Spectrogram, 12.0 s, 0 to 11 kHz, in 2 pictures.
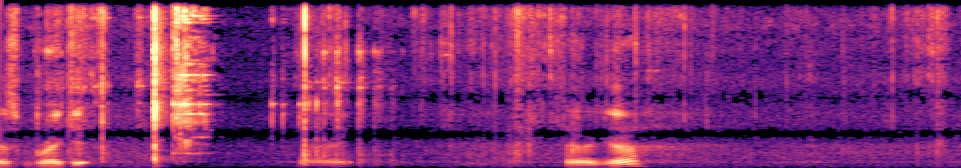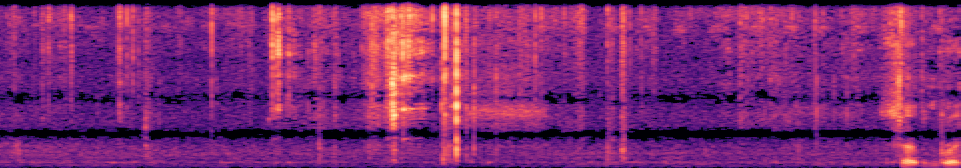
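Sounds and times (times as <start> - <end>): loose metal parts clinking: 0.4 - 2.6, 7.7 - 8.9.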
